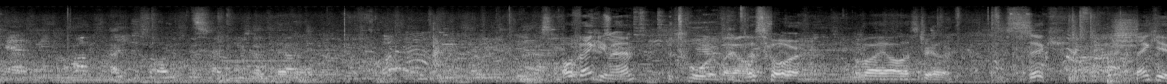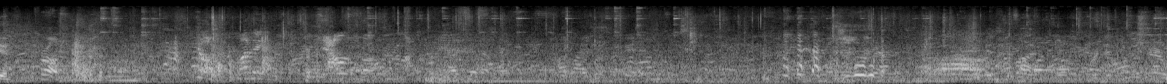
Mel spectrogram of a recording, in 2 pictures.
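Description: A crowd chatters all around outdoors.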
